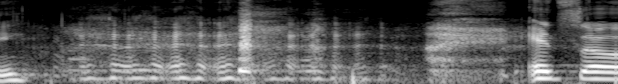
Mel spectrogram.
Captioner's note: all laugh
